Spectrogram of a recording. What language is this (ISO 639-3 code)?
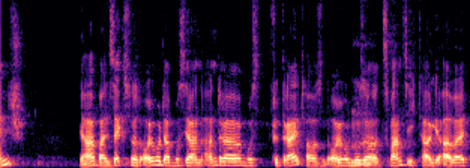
deu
